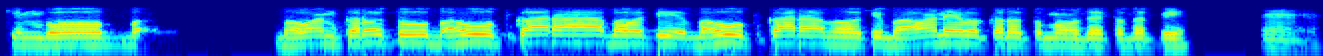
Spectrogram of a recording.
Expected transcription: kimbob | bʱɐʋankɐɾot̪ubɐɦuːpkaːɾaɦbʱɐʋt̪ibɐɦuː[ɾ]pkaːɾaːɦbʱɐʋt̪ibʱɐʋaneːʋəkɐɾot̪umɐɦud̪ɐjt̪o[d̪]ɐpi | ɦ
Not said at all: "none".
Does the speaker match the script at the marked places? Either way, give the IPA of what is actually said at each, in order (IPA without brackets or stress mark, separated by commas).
none, d̪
